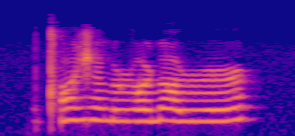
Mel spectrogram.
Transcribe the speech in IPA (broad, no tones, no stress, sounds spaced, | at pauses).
tʼ ɔ̃ ʒ ɑ̃ ɳ ɹ ɔ ɳ ɑ ɹ ə˞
